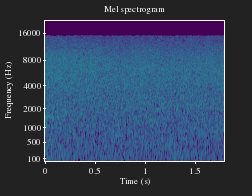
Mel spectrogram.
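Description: A waterfall in the video game Uncharted: The Lost Legacy pours as a steady, even broadband rush, faint and constant throughout with no other sounds over it.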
